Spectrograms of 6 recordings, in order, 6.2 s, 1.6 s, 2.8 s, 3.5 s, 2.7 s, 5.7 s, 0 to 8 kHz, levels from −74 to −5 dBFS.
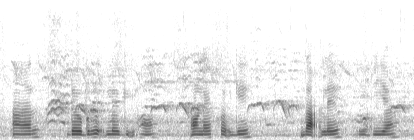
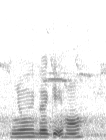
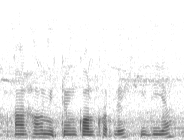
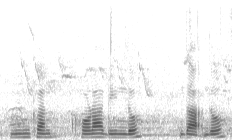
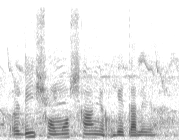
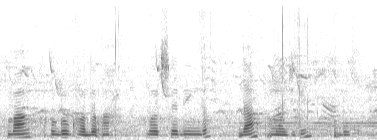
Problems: constant background noise, background conversations at intervals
